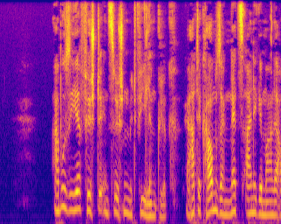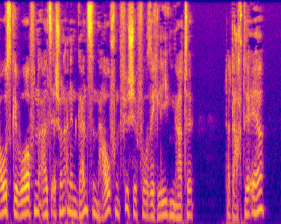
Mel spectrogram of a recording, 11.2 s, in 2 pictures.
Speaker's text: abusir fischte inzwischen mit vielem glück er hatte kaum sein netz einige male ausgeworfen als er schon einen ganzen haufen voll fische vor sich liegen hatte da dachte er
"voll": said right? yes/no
no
